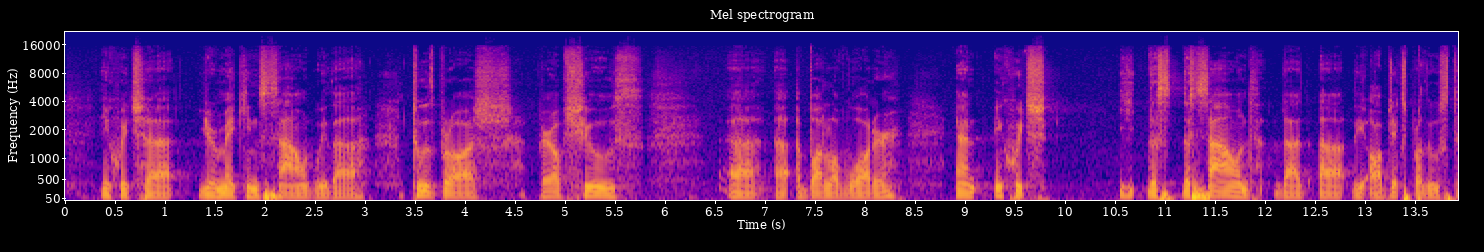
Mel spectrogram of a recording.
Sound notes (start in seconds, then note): none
